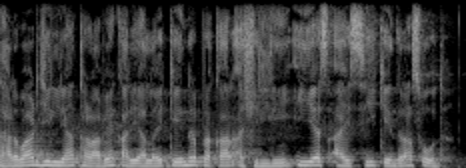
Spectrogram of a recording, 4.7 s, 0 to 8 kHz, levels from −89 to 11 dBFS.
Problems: background sounds at intervals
